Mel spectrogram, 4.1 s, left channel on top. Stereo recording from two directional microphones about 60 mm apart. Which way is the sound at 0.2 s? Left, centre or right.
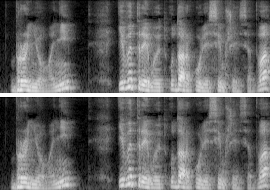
Left.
